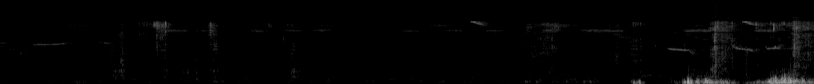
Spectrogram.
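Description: Wild birds calling with short, high chirps and whistles scattered throughout, along with a few clicks. From about seven seconds in, bursts of low rumbling become the loudest sound.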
